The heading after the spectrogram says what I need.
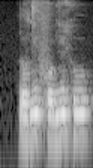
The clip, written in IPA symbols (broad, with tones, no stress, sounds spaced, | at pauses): ɾ o˧ d ĩ˦ f o˧ ɡ ĩ˦ h u˦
